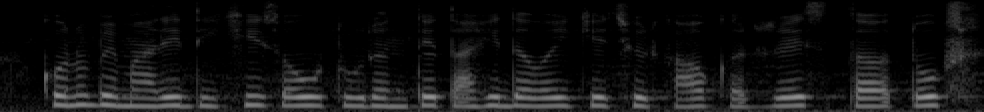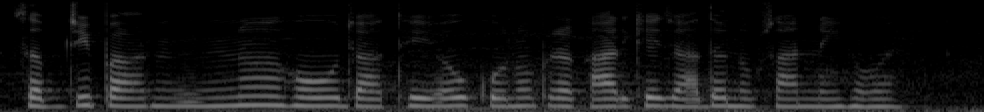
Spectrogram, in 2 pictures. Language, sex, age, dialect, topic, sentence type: Chhattisgarhi, female, 18-24, Western/Budati/Khatahi, agriculture, statement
